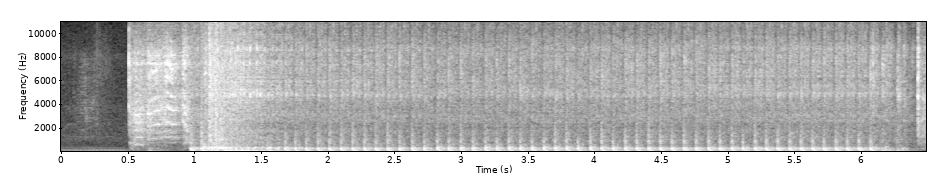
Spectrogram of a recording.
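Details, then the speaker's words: Rebuilt 400EX single-cylinder quad restarting on its own battery, which was suspected weak but now seems charged. Short crank, catches first try, then a steady even thump of about four beats a second; the exhaust is louder than before; healthy start. "I don't think it's at 450 status yet, but it's pretty loud. Definitely louder than what it was."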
